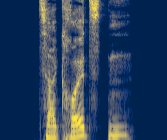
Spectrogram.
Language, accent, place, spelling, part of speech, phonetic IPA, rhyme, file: German, Germany, Berlin, zerkreuzten, verb, [ˌt͡sɛɐ̯ˈkʁɔɪ̯t͡stn̩], -ɔɪ̯t͡stn̩, De-zerkreuzten.ogg
- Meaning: inflection of zerkreuzen: 1. first/third-person plural preterite 2. first/third-person plural subjunctive II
